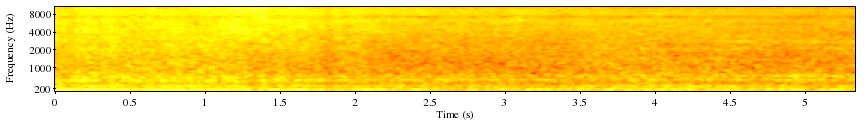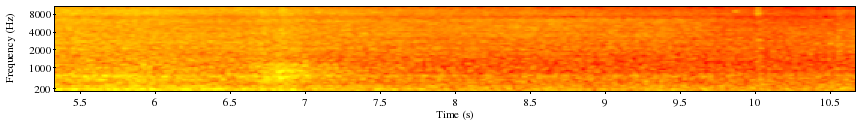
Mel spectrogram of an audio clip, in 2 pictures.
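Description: Hello Kitty Shinkansen, a 500 series bullet train, pulling out of the station. Its steady rumble and wheel-on-rail noise fade as it runs off into the distance.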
